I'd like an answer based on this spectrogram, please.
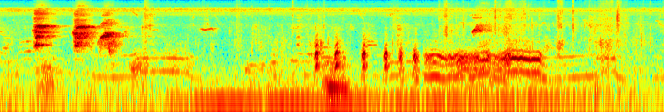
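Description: Chickens clucking and calling: three loud, sharp calls in quick succession at the start, then a quick run of short clucks and a longer, wavering, throaty call.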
